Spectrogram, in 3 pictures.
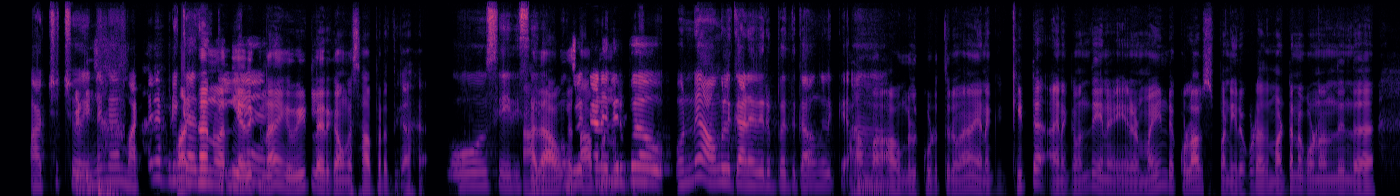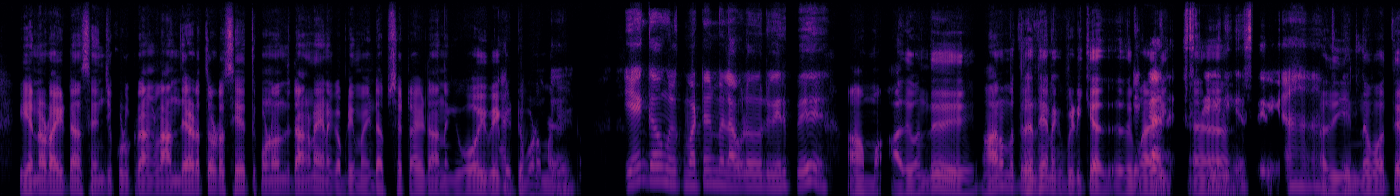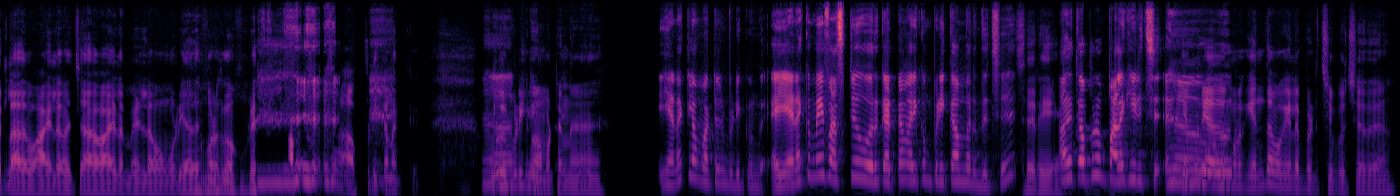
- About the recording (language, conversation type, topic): Tamil, podcast, ஒரு நாளுக்கான பரிபூரண ஓய்வை நீங்கள் எப்படி வர்ணிப்பீர்கள்?
- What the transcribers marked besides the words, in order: laughing while speaking: "பிடிக்கா"; in English: "மைண்ட கொலாப்ஸ்"; in English: "மைண்ட் அப்செட்"; laughing while speaking: "வாயில மெல்லவும் முடியாது, முழுங்கவும் முடியாது"; laugh; in English: "ஃபர்ஸ்ட்"; other background noise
